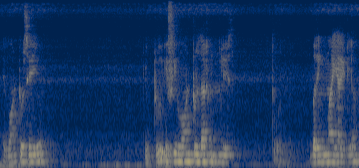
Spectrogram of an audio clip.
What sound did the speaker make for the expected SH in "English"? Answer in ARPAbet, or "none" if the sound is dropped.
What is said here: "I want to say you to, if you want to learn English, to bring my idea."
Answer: S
